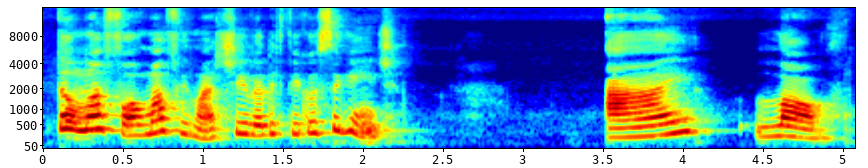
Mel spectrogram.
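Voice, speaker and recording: A woman's voice: sits high, lively intonation, gravelly, a little mellow. A woman teacher giving a recorded video lesson, explaining step by step and answering her own questions. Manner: explains step by step, asks the class questions and answers them herself; reads English example sentences slowly and deliberately. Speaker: English teacher.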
